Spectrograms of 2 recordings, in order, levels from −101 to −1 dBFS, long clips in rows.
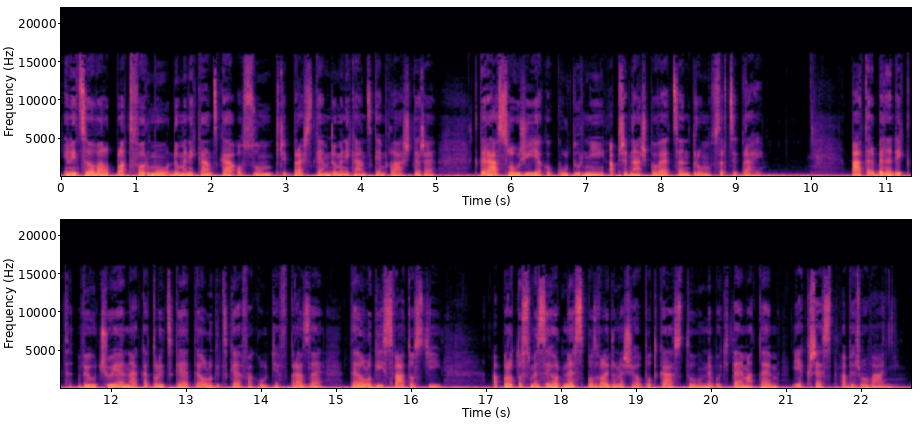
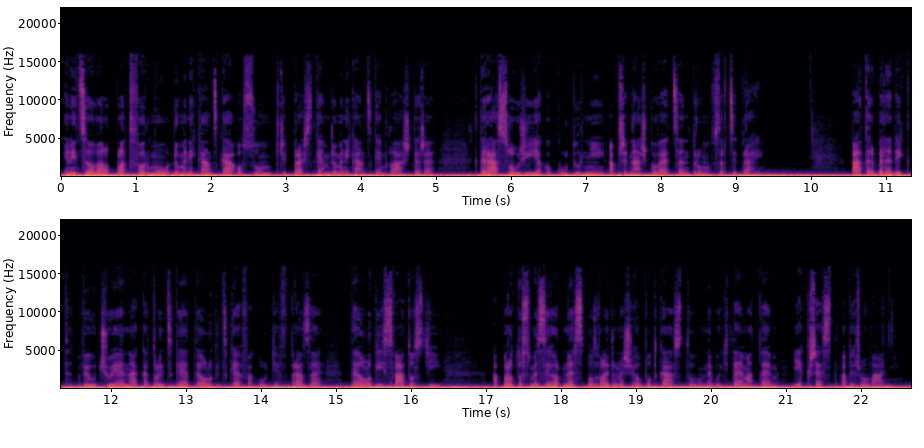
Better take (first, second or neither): first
